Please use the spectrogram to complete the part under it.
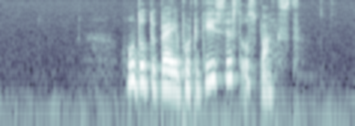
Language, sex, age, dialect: Faroese, female, 61+, Suðurstreymoy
